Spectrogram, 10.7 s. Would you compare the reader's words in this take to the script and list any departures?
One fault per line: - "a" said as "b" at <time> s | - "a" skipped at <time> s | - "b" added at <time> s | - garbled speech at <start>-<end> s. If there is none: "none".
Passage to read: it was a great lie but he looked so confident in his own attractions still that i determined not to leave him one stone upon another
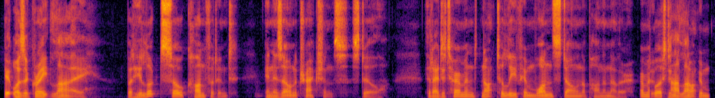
- garbled speech at 9.6-10.7 s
